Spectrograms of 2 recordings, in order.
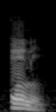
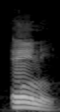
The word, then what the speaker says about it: any: of any was right it is any the first part is pronounced speak with me any once again yeah stress first part any a then the next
